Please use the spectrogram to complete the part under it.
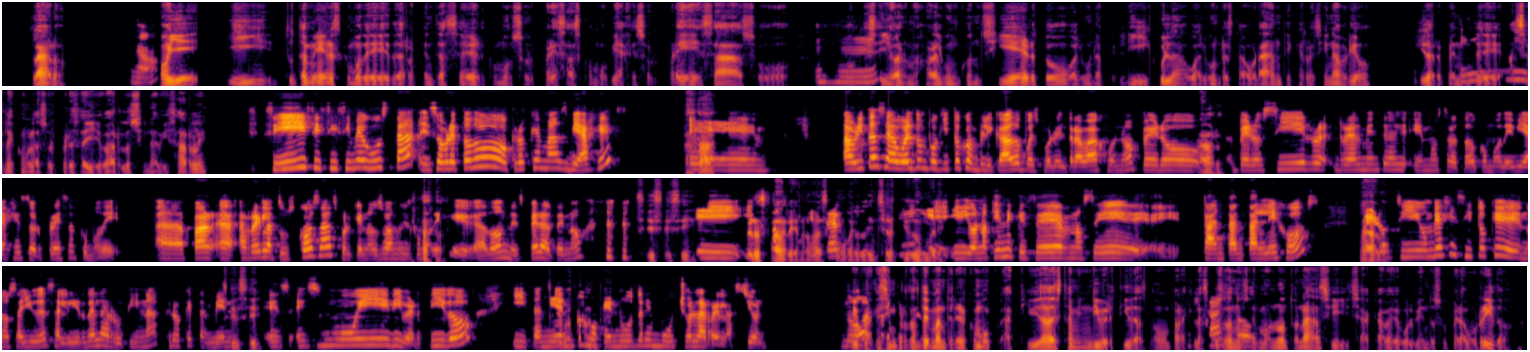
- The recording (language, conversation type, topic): Spanish, unstructured, ¿Cómo mantener la chispa en una relación a largo plazo?
- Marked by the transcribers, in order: chuckle; chuckle; other background noise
